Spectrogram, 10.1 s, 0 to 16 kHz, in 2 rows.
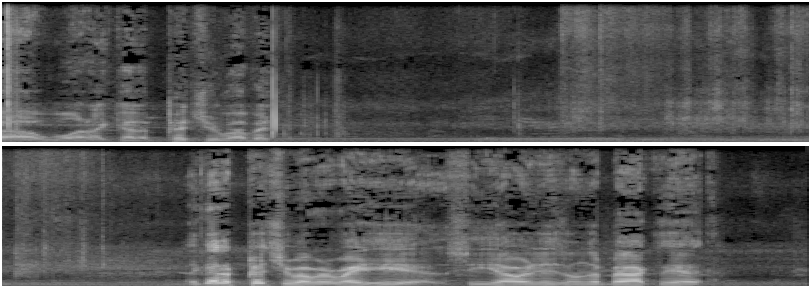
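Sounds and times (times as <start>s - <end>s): machine humming: 0.0s - 10.0s.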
